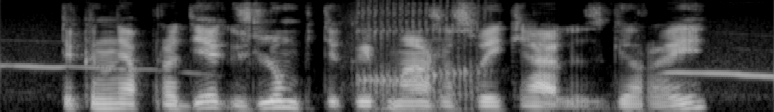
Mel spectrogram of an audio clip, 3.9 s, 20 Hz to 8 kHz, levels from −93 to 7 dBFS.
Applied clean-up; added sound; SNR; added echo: none; Breathing; 17 dB; none.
